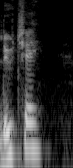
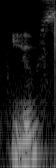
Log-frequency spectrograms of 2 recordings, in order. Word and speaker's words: Luce: Luce? Luce. What language are we talking? Loose. It's an American film. Probably loose, so.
